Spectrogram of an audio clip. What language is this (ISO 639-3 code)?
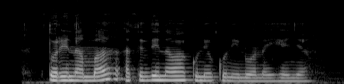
kik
